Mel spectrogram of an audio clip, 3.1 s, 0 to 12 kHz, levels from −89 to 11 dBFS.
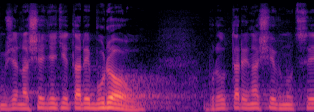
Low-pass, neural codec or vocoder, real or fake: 10.8 kHz; none; real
